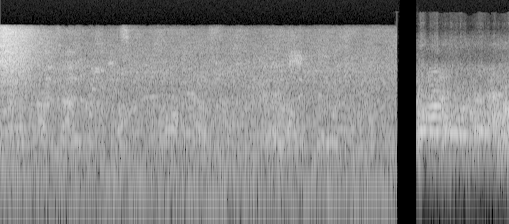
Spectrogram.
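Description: A crowd of men shouts nearby outdoors.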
